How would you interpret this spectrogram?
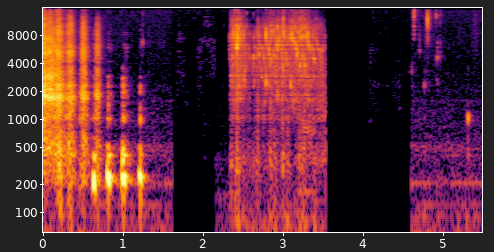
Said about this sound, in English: Let me just take some of this soup before it gets cold. Oh, this is good soup.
